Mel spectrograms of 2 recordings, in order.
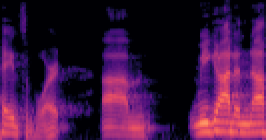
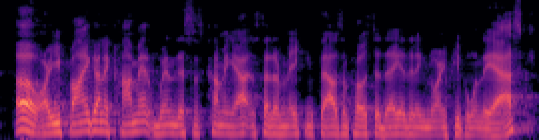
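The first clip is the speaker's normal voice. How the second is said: usual speaking voice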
